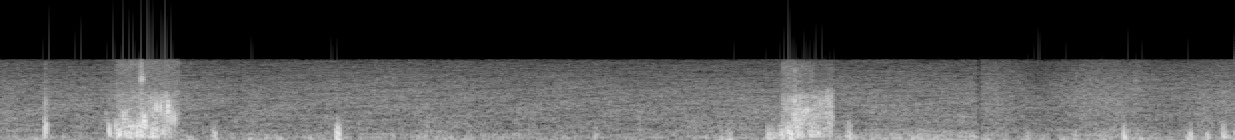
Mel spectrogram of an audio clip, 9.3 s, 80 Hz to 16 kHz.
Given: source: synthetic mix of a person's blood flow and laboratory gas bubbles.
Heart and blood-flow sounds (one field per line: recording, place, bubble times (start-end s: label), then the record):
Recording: Doppler ultrasound of blood flow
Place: subclavian vein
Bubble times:
0.32-0.37 s: bubbles
0.79-1.35 s: bubbles
5.84-6.25 s: bubbles
From the record:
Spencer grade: 2 (many but less than half of the cardiac periods contain bubble signals, singularly or in groups)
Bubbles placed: anywhere in the cardiac cycle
